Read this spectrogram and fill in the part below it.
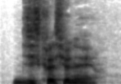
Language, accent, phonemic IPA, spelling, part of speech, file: French, France, /dis.kʁe.sjɔ.nɛʁ/, discrétionnaire, adjective, LL-Q150 (fra)-discrétionnaire.wav
- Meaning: discretionary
